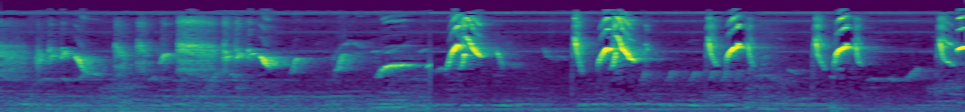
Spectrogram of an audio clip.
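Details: White-rumped shama singing agitatedly, a song that provokes other shamas: varied harsh phrases, then sharp upswept chip notes repeated about every three quarters of a second, steady faint hum behind.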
